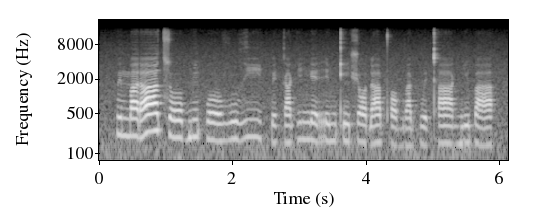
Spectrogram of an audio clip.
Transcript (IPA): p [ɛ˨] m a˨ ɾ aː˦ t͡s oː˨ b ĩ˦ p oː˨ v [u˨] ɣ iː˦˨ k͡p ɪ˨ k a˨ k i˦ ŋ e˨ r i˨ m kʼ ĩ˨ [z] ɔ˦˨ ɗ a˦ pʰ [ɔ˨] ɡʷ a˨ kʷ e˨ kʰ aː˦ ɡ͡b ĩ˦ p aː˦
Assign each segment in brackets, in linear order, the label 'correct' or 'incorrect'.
incorrect: ɪ˨, correct, incorrect: ʃ, correct

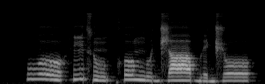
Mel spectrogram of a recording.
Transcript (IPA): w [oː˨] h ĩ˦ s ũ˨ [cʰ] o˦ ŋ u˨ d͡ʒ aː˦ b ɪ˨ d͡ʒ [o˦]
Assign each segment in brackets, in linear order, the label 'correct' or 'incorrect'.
incorrect: oː˦˨, incorrect: kʰ, correct

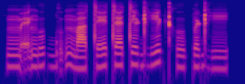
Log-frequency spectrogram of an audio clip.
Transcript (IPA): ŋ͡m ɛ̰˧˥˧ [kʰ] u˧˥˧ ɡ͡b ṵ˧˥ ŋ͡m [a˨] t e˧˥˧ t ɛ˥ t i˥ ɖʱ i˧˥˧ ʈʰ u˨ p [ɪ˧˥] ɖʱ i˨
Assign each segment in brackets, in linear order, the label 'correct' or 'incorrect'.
incorrect: ŋ, correct, correct

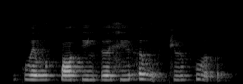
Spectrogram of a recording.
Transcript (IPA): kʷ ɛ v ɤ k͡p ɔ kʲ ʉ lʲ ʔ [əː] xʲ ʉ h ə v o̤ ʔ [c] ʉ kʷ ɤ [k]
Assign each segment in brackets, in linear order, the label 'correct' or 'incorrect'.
correct, correct, incorrect: ʔ

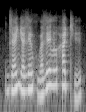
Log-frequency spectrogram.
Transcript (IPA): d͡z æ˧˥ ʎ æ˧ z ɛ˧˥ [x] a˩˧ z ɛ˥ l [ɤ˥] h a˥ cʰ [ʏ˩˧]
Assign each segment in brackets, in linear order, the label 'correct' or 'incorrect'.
incorrect: xʷ, correct, incorrect: ɪ˩˧

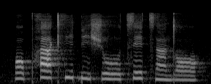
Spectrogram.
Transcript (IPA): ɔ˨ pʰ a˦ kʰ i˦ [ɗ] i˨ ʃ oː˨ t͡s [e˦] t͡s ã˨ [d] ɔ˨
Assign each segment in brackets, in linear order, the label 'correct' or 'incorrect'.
correct, correct, correct

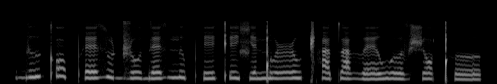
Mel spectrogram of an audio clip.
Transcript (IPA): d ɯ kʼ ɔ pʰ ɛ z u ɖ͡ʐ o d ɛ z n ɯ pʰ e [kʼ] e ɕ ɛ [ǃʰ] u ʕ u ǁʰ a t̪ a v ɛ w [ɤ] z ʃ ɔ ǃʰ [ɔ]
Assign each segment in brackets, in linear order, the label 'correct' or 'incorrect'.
correct, incorrect: ŋ͡ǃ, correct, incorrect: ɤ

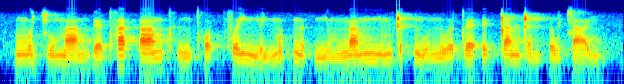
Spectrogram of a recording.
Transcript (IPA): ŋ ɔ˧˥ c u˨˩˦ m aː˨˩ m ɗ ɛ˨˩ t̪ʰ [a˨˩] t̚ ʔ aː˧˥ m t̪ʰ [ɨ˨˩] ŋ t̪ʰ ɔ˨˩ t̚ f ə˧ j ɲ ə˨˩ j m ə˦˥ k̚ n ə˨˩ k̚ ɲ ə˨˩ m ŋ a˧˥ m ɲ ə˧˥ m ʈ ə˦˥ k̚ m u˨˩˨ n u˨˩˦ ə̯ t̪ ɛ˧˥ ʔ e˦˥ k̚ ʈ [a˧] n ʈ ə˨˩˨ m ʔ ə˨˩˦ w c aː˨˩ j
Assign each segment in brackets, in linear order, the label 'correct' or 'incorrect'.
incorrect: a˦˥, correct, correct

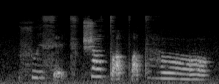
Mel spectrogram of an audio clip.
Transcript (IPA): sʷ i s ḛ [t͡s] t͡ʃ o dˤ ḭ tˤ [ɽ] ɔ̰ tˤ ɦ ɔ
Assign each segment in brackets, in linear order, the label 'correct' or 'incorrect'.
correct, incorrect: ɾ

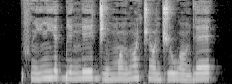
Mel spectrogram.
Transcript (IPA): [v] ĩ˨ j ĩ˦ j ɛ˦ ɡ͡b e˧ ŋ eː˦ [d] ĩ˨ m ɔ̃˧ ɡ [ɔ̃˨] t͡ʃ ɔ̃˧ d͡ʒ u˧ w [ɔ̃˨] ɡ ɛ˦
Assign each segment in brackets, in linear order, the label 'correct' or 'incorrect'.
incorrect: f, incorrect: d͡ʒ, incorrect: ɔ̃˦, correct

